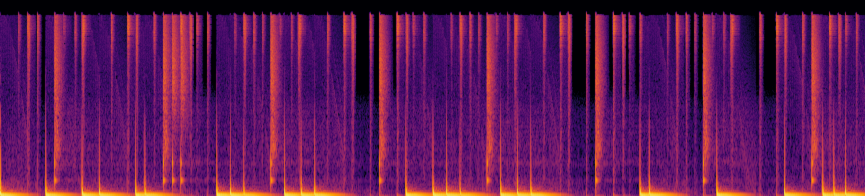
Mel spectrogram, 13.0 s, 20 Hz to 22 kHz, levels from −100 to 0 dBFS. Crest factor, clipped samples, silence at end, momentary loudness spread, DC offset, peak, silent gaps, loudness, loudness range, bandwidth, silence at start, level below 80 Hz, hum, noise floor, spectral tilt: 16 dB; under 0.1%; 0 s; 8 LU; under 0.1%; 0 dBFS; none; -22 LUFS; 2 LU; 17.5 kHz; 0 s; -18 dBFS; none; -37 dBFS; -4.5 dB/octave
